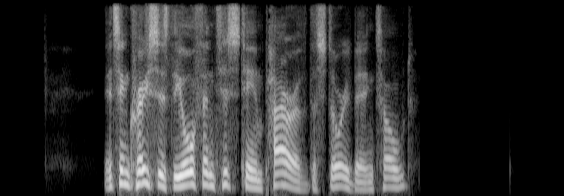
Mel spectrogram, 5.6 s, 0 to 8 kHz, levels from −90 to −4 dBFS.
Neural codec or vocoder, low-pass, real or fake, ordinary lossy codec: codec, 16 kHz, 0.8 kbps, ZipCodec; 7.2 kHz; fake; AAC, 48 kbps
